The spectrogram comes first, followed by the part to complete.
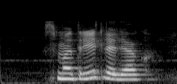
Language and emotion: Russian, neutral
